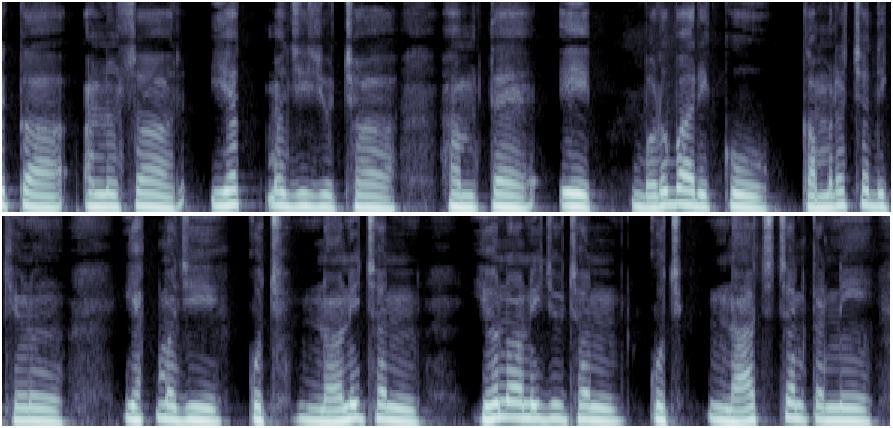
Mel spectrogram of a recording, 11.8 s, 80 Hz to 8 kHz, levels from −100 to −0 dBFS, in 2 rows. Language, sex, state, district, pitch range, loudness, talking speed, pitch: Garhwali, male, Uttarakhand, Tehri Garhwal, 160-185 Hz, -19 LUFS, 150 wpm, 175 Hz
